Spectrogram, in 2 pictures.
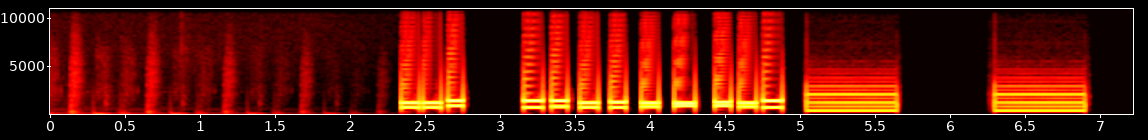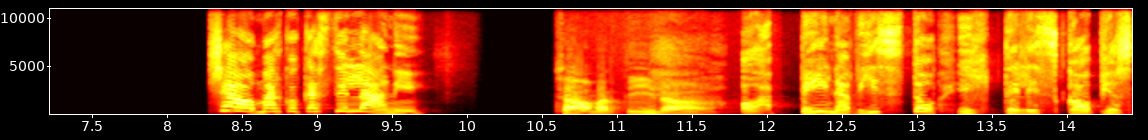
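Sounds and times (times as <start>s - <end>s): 
short two-tone telephone keypad beeps: 2.4s - 4.9s
long steady telephone ringing tones: 2.4s - 5.7s
speech: 8.6s - 9.8s, 10.6s - 14.4s.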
